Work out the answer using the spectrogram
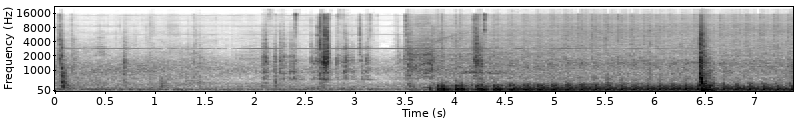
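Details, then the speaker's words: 1994 Toyota Tercel, hot, after Seafoam treatment: an uneven, lumpy, stumbling beat. Cylinder 4 is the main problem, suspected to be a non-sealing intake or exhaust valve; exhaust leaks at the front are also present. "okay here we are engines still hot cylinder 4 is the main issue so we're gonna test it"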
